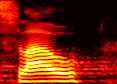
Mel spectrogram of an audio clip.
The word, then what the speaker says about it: slough: finds himself in the slough or slew or slough of despond. It's slough, but you may use a different pronunciation here.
